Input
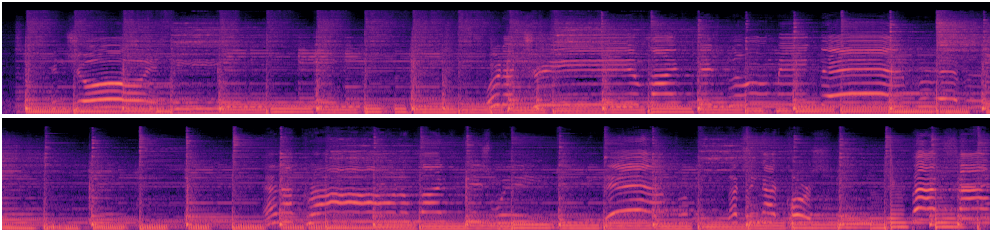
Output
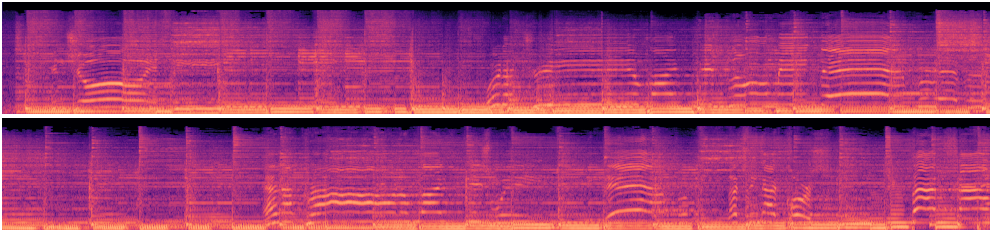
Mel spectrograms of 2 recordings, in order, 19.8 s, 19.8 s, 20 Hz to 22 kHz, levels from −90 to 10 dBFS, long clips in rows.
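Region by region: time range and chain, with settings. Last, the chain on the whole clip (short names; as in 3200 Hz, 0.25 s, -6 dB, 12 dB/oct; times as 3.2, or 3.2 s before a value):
4.11–7.03 LPF 12000 Hz + tilt shelf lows +9 dB, about 1400 Hz
whole clip: bell 450 Hz -10.5 dB 0.84 oct; maximiser +21.5 dB; gain -1 dB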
